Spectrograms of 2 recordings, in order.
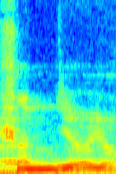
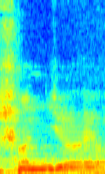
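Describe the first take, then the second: No difference in how they are said.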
